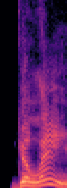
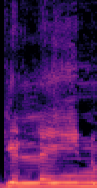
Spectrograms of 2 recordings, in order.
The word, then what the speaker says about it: Ghislaine: Ghislaine, remember that one.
